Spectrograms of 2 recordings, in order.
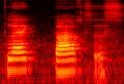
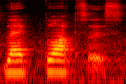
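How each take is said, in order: First: The second word begins with a plain b sound. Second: The second word begins with a bl sound. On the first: The speaker calls it right. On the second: The speaker calls it wrong.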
